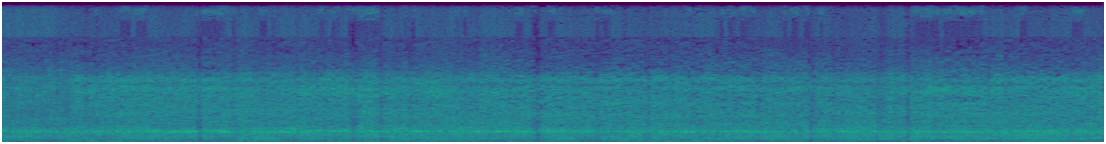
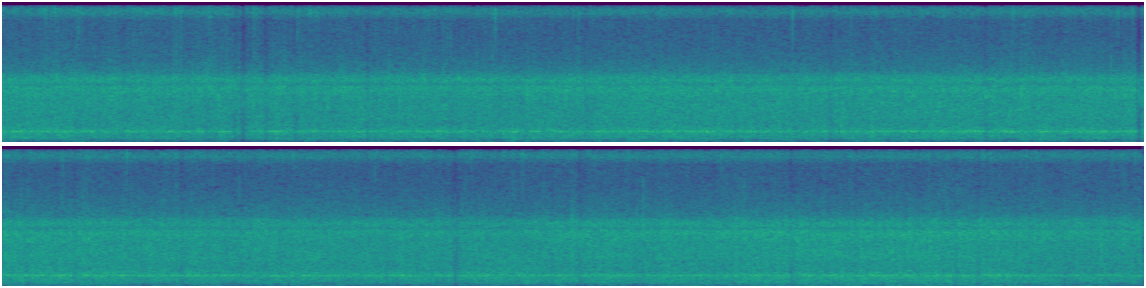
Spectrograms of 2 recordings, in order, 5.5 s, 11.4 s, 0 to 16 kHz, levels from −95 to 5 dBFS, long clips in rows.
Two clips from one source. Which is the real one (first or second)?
second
